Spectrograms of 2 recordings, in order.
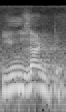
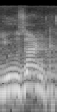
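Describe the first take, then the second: The two takes are said the same way.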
